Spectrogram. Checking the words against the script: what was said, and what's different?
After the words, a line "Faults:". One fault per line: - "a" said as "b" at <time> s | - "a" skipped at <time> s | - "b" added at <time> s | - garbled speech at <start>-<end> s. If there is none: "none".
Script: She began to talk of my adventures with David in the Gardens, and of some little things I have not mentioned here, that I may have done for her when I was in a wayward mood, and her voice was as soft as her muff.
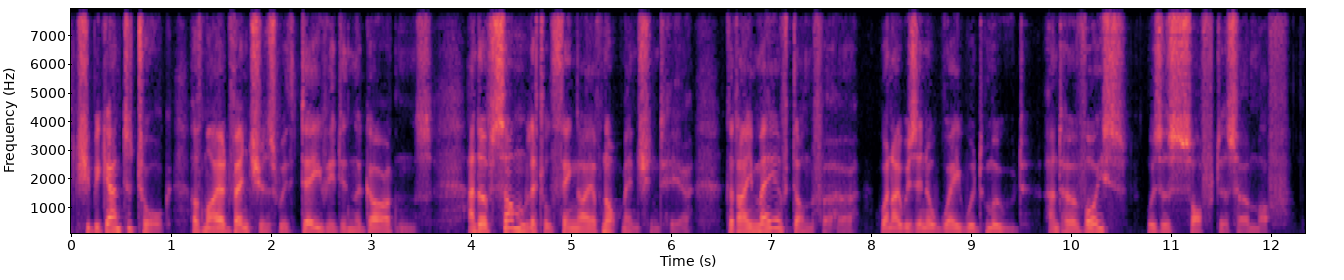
She began to talk of my adventures with David in the Gardens, and of some little thing I have not mentioned here, that I may have done for her when I was in a wayward mood, and her voice was as soft as her muff.
Faults:
- "things" said as "thing" at 4.8 s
